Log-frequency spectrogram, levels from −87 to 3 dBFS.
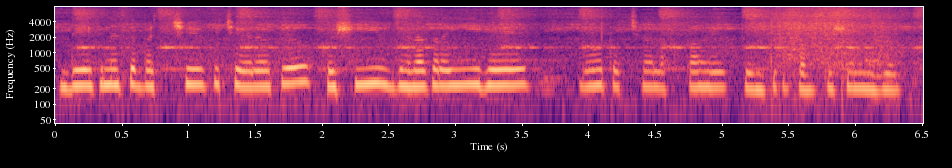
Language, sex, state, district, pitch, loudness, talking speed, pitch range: Hindi, female, Himachal Pradesh, Shimla, 230 Hz, -15 LUFS, 165 wpm, 215-245 Hz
